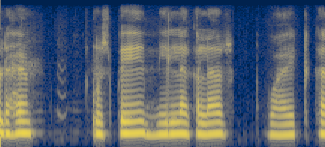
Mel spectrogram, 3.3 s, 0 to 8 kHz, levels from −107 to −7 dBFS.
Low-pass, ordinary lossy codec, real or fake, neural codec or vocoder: 7.2 kHz; none; real; none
